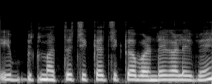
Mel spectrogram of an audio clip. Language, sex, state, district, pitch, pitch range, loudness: Kannada, female, Karnataka, Raichur, 220 Hz, 210-225 Hz, -12 LUFS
